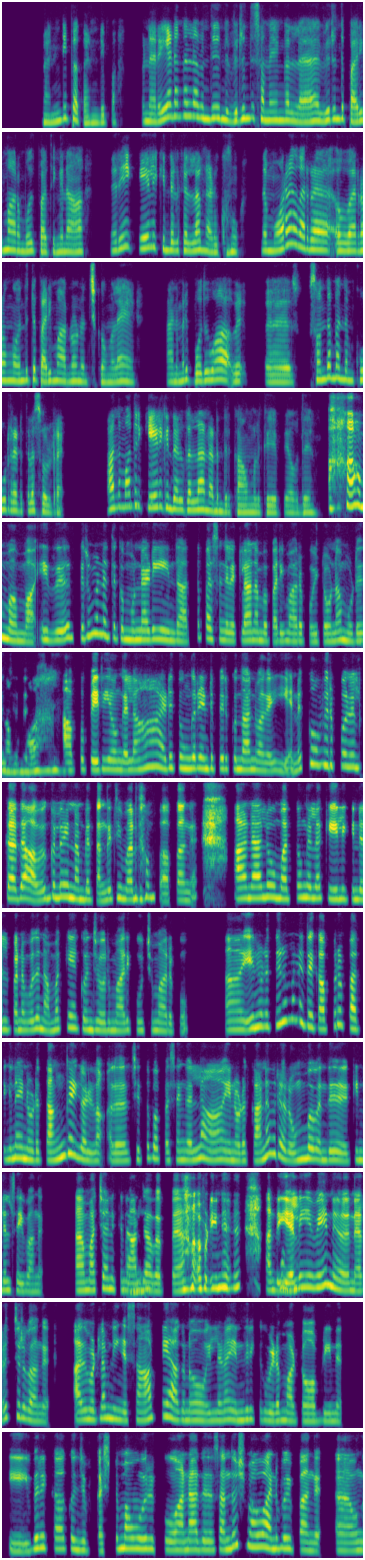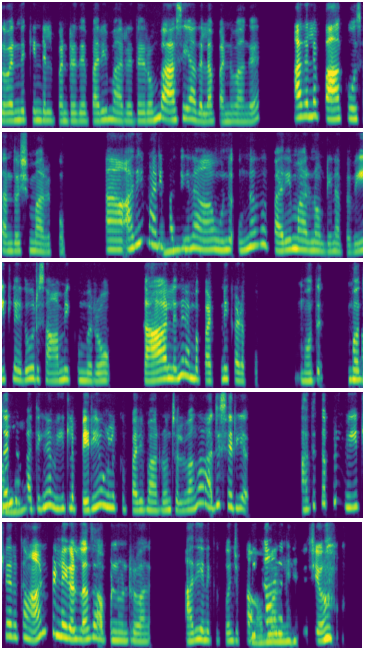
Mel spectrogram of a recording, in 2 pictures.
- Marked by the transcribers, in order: laughing while speaking: "நடக்கும்"; laughing while speaking: "ஆமாமா"; other background noise; laughing while speaking: "ஆமா"; drawn out: "பெரியவங்கலாம்"; laughing while speaking: "எனக்கும் விருப்பம் இருல்காது, அவங்களும் நம்மள … கேலி கிண்டல் பண்ணும்போது"; "இருக்காது" said as "இருல்காது"; laughing while speaking: "அ மச்சானுக்கு நான் தான் வப்பேன் அப்டின்னு, அந்த எலையவே நெ நெறச்சிருவாங்க"; chuckle; "காலைல" said as "கால்ல"; other noise; laughing while speaking: "ஆமாங்க"; laughing while speaking: "விஷயம்"
- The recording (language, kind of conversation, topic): Tamil, podcast, விருந்தினர் வரும்போது உணவு பரிமாறும் வழக்கம் எப்படி இருக்கும்?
